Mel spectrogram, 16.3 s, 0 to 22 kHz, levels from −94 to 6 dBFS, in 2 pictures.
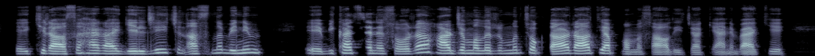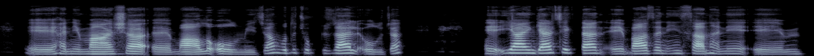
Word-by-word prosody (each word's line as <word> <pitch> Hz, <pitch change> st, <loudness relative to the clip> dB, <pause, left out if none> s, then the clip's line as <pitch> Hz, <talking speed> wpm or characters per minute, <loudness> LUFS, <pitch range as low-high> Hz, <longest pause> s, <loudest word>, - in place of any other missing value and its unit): eee, 170 Hz, 0 st, -7 dB
kirası 175 Hz, 0 st, +3 dB
her 200 Hz, -1 st, 0 dB
ay 180 Hz, 0 st, +4 dB
geleceği 175 Hz, +7 st, 0 dB
için 230 Hz, -2 st, -10 dB
aslında 180 Hz, +6 st, -3 dB
benim, 230 Hz, +4 st, -1 dB, 0.4 s
eee, 170 Hz, -1 st, -4 dB
birkaç 210 Hz, +2 st, +1 dB
sene 200 Hz, -3 st, -3 dB
sonra 195 Hz, +10 st, +1 dB
harcamalarımı 200 Hz, 0 st, +2 dB
çok 210 Hz, -2 st, -4 dB
daha 180 Hz, +5 st, +6 dB
rahat 195 Hz, +3 st, +6 dB
yapmama 190 Hz, -8 st, 0 dB
sağlayacak, 135 Hz, -2 st, -6 dB
yani, -, -, -8 dB
belki, 160 Hz, -2 st, -2 dB, 0.6 s
eee, 150 Hz, +1 st, -6 dB
hani, 170 Hz, -2 st, -8 dB
maaşa, 160 Hz, +2 st, +2 dB
eee, 150 Hz, -1 st, -8 dB
bağlı 150 Hz, +2 st, +2 dB
olmayacağım, 155 Hz, -, -6 dB
bu 215 Hz, +1 st, -8 dB
da 230 Hz, -, -15 dB
çok 220 Hz, 0 st, -14 dB
güzel 205 Hz, 0 st, +1 dB
olacak. 155 Hz, -, -9 dB, 0.8 s
Eee 440 Hz, -, -5 dB
yani 220 Hz, -1 st, +5 dB
gerçekten, 220 Hz, -1 st, +2 dB
eee, 170 Hz, +1 st, -7 dB
bazen 190 Hz, +3 st, +1 dB
insan 195 Hz, +3 st, -2 dB
hani, 180 Hz, -4 st, -10 dB
emm, 150 Hz, -1 st, -13 dB
190 Hz, 145 wpm, -24 LUFS, 165-210 Hz, 0.8 s, daha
